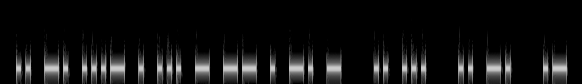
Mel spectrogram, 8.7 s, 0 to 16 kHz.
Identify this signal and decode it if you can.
Morse code, heard as a keyed tone, about 17 wpm, 700 Hz. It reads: INVESTMENT IS IN A
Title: Sentences from Top 1000 Words - Review Part 4 - 17wpm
